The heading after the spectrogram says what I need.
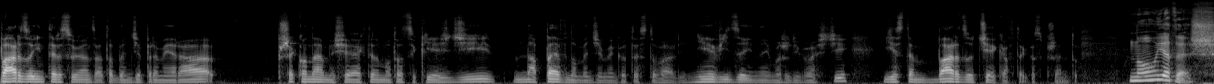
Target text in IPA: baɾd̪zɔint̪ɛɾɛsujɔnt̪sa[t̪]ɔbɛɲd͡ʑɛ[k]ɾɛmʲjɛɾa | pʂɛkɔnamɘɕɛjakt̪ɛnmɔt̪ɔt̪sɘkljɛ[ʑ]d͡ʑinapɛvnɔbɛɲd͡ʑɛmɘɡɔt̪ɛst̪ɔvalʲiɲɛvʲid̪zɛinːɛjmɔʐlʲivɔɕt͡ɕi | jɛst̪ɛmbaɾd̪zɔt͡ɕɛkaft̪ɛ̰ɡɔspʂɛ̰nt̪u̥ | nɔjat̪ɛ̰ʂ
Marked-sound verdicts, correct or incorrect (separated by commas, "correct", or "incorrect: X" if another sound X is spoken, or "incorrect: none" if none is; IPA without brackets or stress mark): correct, incorrect: p, correct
